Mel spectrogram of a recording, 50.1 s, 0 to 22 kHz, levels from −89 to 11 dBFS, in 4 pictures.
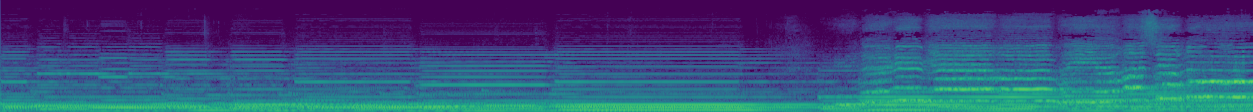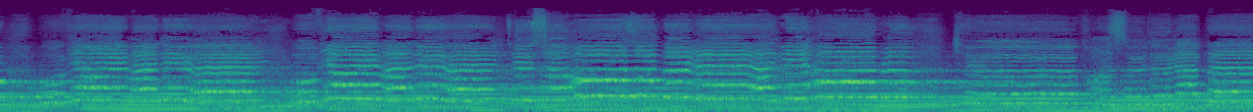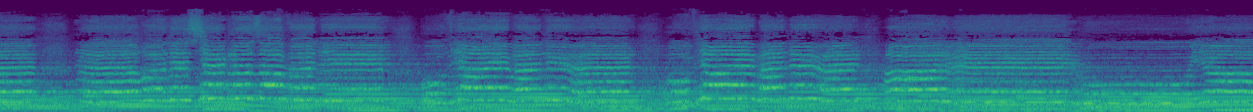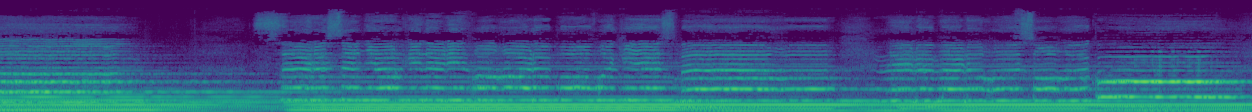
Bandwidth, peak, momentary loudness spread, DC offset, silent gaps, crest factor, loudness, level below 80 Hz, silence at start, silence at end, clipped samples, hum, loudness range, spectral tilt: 14 kHz; -4 dBFS; 7 LU; under 0.1%; none; 16 dB; -20 LUFS; -34 dBFS; 0 s; 0 s; under 0.1%; none; 4 LU; -6.5 dB/octave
